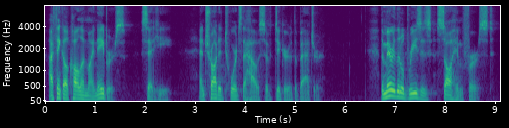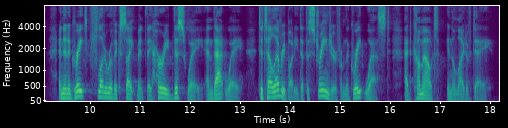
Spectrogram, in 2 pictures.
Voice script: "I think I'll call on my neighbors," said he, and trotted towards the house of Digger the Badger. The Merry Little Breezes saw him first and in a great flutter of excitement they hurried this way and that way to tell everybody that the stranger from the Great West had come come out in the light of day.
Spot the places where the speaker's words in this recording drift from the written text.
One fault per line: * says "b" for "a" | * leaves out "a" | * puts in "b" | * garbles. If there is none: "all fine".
* leaves out "come"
